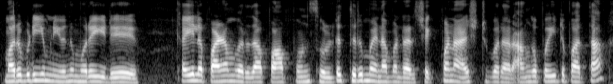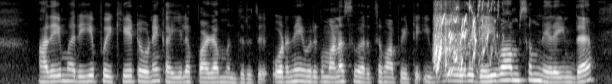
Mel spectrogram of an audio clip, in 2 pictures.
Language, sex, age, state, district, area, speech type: Tamil, female, 30-45, Tamil Nadu, Tiruvarur, rural, spontaneous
